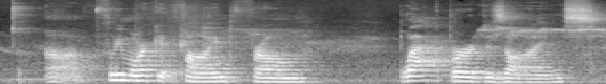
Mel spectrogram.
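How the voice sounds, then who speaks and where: A woman talks with lively intonation and a slight New York accent. Noticeable background noise and audible room echo are present. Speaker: cross stitch video blogger. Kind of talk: casual chat. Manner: casual, hesitant with fillers.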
